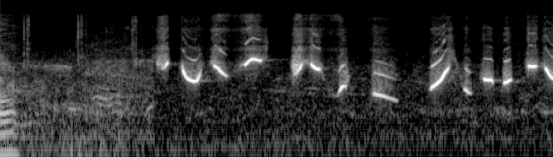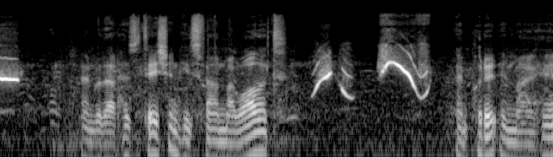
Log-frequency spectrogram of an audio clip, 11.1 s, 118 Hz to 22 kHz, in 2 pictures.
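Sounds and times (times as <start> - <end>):
faint noise: 0.0 - 11.0
father whistling short varied notes as clues to his son: 1.6 - 5.8
speech: 6.4 - 8.5, 10.1 - 11.0.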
